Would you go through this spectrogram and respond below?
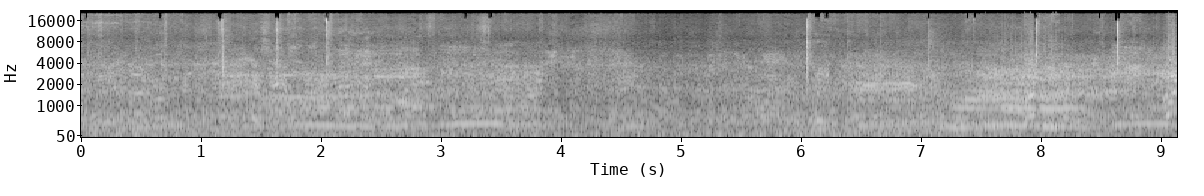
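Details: Market-day lowing of Sahiwal bull calves in Gaibandha, Bangladesh, November 2025: several long mid-pitched moos, some wavering, recur over constant crowd chatter and nearby voices, with occasional sharp clicks and knocks.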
